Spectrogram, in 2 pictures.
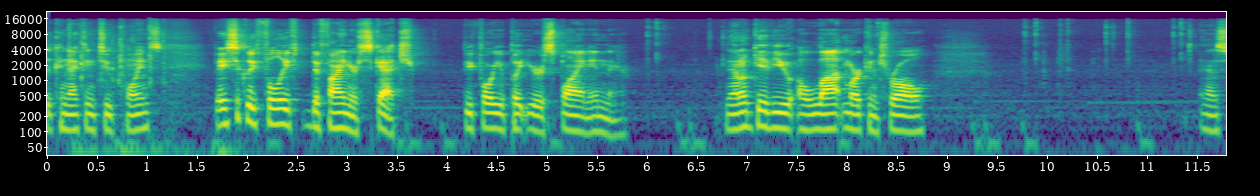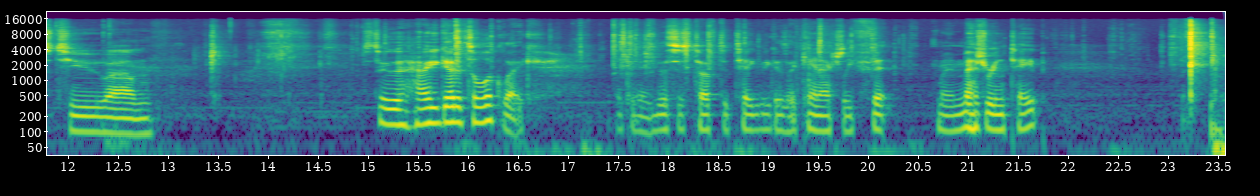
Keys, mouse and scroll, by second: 3.3-3.8 scroll down 2, 6.0 click, 6.6-7.0 scroll down 1, 7.0-7.4 scroll up 2, 8.1 click, 9.7 click, 10.1 Escape, 10.5 right click, 11.7 click, 12.3 click.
